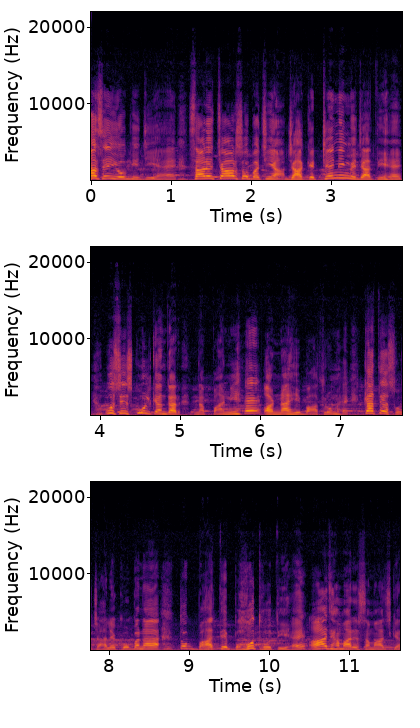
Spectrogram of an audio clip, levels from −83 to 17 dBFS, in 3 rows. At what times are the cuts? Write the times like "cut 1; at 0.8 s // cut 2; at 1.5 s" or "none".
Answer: cut 1; at 2.4 s // cut 2; at 6.0 s // cut 3; at 10.5 s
